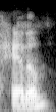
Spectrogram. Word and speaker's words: Hannum: Liz, is your last name pronounced Hannum?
